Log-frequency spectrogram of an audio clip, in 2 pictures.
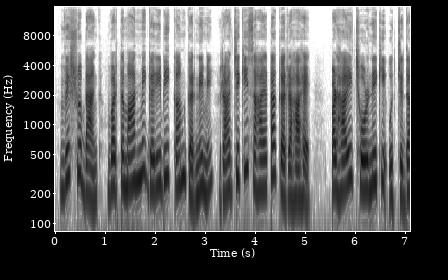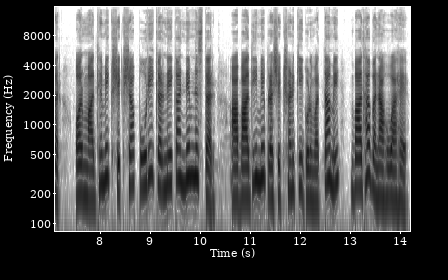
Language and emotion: Hindi, neutral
